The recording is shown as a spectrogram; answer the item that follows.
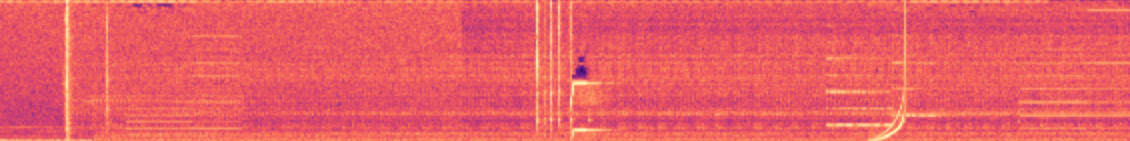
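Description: Electronic sci-fi sound effects of a video call coming through on a spaceship screen: a short beep with a quick upward chirp about four seconds in, then a long tone that glides steadily up from low to high and ends on a held high beep near the end. Low background music cuts off under a second in.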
